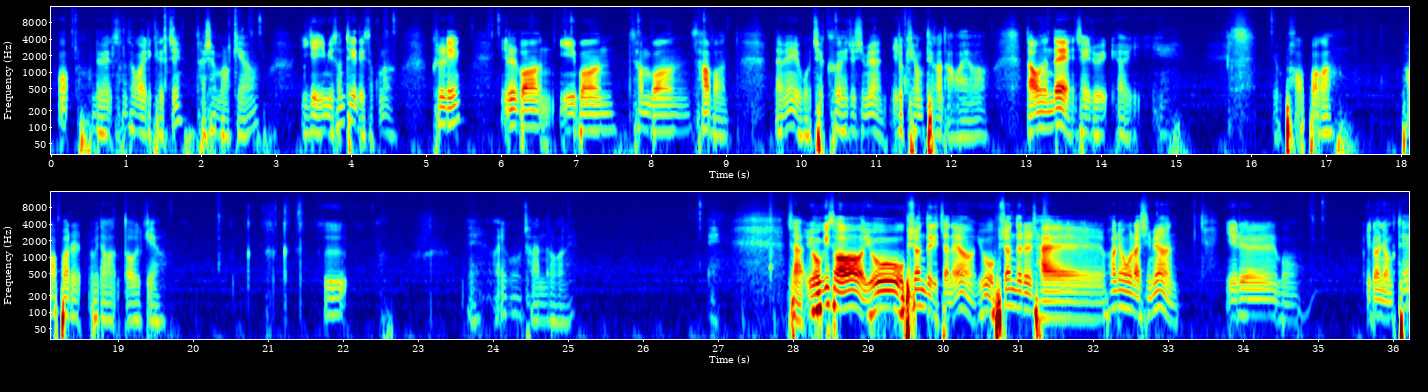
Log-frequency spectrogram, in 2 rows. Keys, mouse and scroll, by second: 0.7 ctrl+z, 1.4 Escape, 2.1 space, 2.3 Escape.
